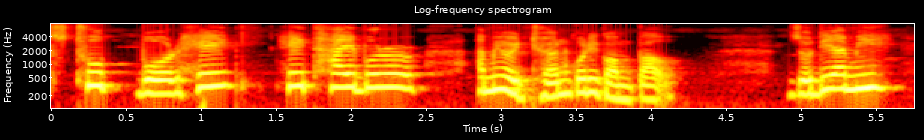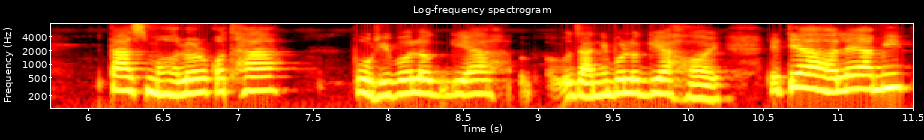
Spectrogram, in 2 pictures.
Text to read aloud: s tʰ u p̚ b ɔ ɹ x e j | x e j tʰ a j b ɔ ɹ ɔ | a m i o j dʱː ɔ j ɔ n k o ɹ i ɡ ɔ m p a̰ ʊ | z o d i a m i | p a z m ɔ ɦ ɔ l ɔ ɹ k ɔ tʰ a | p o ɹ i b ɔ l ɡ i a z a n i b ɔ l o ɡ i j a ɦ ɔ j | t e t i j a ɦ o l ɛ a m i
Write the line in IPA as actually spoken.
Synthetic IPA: s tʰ u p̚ b ɔ ɹ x e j | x e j tʰ a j b ɔ ɹ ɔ | a m i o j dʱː ɔ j ɔ n k o ɹ i ɡ ɔ m p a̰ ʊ | z o d i a m i | t a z m ɔ ɦ ɔ l ɔ ɹ k ɔ tʰ a | p o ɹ i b ɔ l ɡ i a z a n i b ɔ l o ɡ i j a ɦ ɔ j | t e t i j a ɦ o l ɛ a m i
